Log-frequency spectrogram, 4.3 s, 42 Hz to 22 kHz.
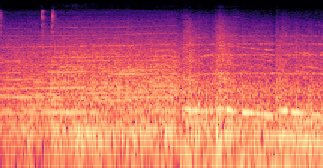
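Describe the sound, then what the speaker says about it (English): Italian GT3 race car in a sim racing game at Snetterton, a steady engine drone with faint upshifts as the pitch steps between gears, heard at low level with no talk. "the gear change is beautiful to be heard"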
